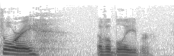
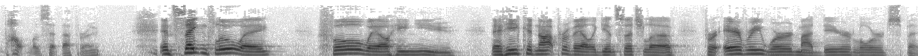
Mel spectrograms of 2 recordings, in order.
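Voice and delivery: poem recital; 4 semitones lower than usual. Acted. Reads a gospel poem.

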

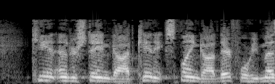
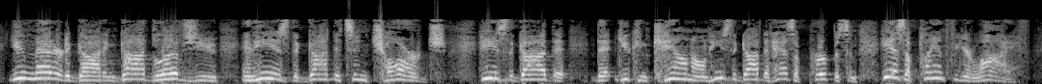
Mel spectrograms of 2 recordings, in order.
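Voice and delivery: preaching; 5 semitones higher, 4 dB louder than usual. Acted. Preacher affirming God's care.

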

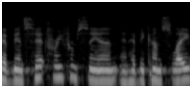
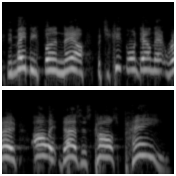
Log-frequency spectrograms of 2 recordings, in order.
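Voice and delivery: loud, higher sermon climax; preaching at full force; 10 semitones higher, 9 dB louder than usual. Acted. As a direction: preach it, warn them hard.

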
